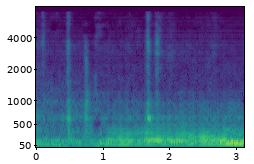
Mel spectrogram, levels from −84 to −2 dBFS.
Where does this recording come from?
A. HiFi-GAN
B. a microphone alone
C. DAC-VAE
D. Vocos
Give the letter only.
D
